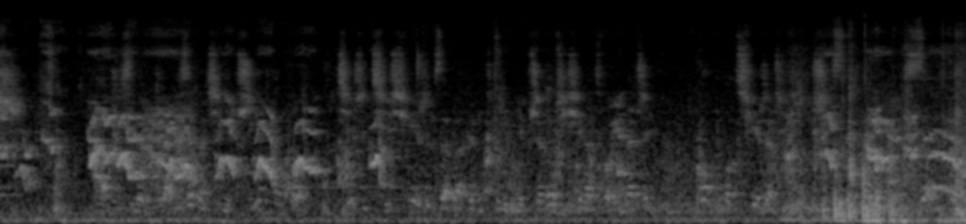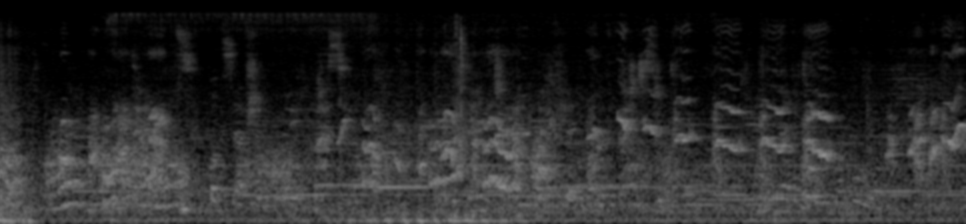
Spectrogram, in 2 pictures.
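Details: Puppies giving high, wavering whimpers and short yips in quick irregular bursts, mixed with a person talking and household noise.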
